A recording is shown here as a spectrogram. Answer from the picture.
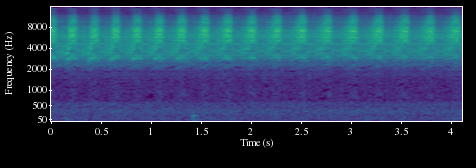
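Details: Lone cicada (Cryptotympana takasagona) recorded near Dona village, KaoHsiung County, giving a piercing, sizzling high buzz that swells and fades in quick pulses, about three every second, steady throughout.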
